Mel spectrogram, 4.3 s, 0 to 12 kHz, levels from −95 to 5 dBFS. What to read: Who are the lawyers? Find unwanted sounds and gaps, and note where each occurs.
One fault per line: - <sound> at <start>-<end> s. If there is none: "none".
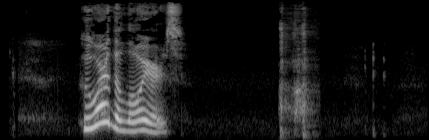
- cough at 2.8-3.2 s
